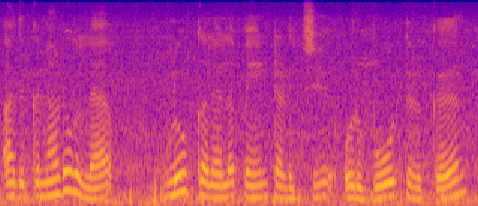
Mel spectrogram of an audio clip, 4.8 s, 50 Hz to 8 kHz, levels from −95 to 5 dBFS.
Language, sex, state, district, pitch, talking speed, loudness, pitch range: Tamil, female, Tamil Nadu, Chennai, 180 Hz, 110 wpm, -16 LUFS, 165-195 Hz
